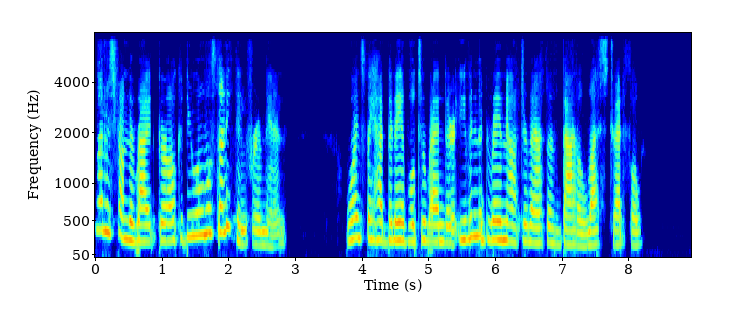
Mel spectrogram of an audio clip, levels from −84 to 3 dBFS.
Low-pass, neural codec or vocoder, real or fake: 7.2 kHz; codec, 16 kHz in and 24 kHz out, 0.6 kbps, FireRedTTS-2 codec; fake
